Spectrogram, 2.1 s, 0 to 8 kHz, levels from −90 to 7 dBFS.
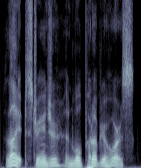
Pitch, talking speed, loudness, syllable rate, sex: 130 Hz, 225 wpm, -17 LUFS, 5.4 syllables/s, male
